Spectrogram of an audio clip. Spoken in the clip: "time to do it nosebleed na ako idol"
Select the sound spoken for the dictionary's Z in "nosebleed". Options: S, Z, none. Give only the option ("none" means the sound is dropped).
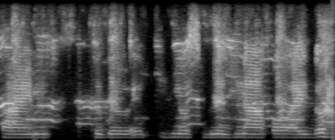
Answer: S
